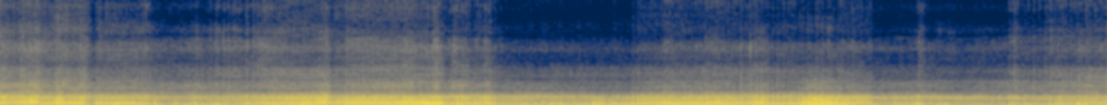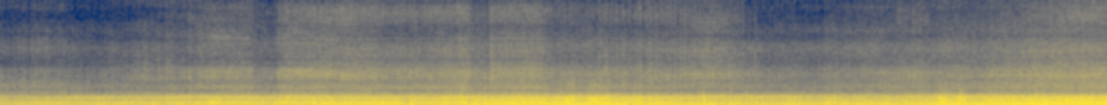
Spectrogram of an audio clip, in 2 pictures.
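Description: Enduro motorcycle engine running hard, its pitch climbing and dropping again and again as the throttle opens and closes. It eases off for a moment about twelve seconds in and runs louder near the end.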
